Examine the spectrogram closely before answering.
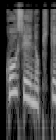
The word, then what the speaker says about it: ピケ: 分かっていないフランス語ではピケと発音し最後の d は発音しないます英語では t を発音することもフランスも風に i 型と発音することもあるピケのルールは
